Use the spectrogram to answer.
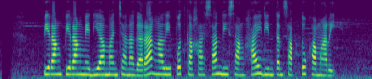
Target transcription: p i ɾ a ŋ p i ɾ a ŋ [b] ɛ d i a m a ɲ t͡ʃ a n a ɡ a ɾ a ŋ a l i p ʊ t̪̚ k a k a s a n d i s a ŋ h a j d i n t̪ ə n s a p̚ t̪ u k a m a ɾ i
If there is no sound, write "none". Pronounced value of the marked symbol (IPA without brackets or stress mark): m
